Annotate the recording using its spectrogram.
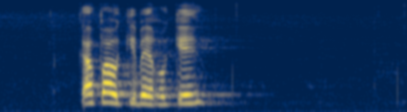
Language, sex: Northern Sotho, female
